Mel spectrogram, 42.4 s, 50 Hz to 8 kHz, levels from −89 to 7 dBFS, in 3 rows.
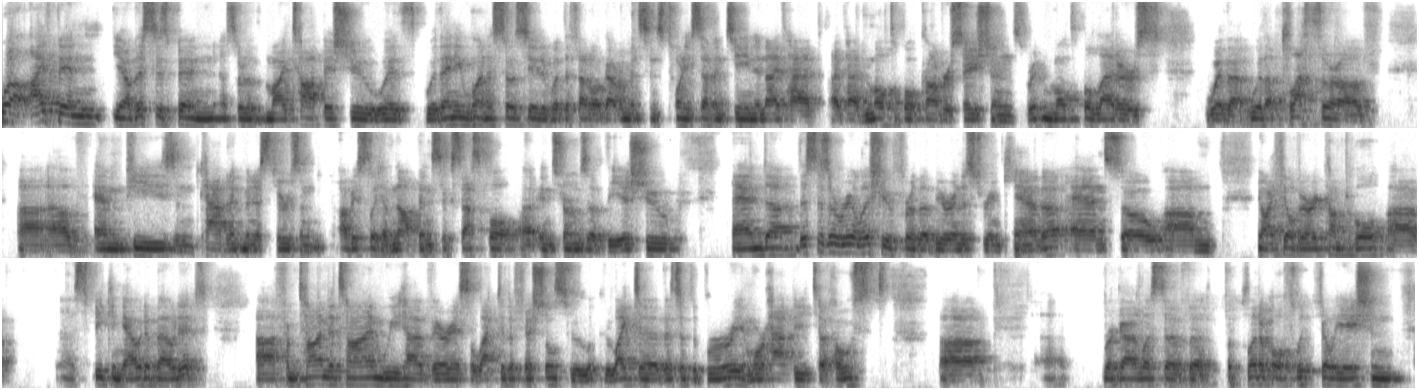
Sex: male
